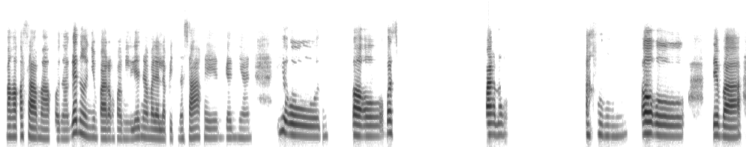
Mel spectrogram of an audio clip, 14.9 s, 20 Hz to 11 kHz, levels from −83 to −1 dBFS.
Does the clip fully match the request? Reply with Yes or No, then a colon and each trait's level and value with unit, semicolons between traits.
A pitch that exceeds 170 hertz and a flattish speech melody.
No: medium, 185 Hz; average, 4.1 semitones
